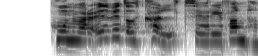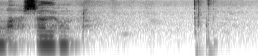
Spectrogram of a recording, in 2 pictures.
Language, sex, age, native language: Icelandic, female, 20-29, Icelandic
